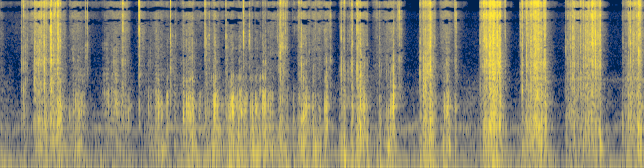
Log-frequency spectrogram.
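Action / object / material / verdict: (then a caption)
scrape / woven seagrass and cotton rope basket / seagrass / none. Fingertips and long nails scratch and tap the woven rim of a large hollow storage basket with a braided seagrass top over a white coiled cotton rope base. The result is a steady stream of dry, crinkly scratching broken by brief brighter bursts of rasping, with short, quick-fading taps underneath.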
